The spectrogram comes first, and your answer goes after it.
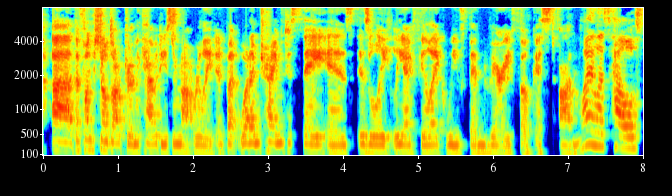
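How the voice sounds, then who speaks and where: A woman talks at a fairly quick pace with hardly any pauses, in a very deep, low voice with ordinary pitch variation. Noticeable background noise is present. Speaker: podcast host and sleep consultant. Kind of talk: casual podcast monologue. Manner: chatty, relaxed.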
